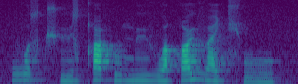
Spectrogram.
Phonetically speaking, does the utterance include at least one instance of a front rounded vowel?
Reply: yes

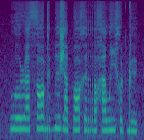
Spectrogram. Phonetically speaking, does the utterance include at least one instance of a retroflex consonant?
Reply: yes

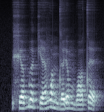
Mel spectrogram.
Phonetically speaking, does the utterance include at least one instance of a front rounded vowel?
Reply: no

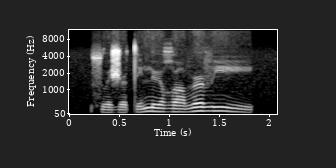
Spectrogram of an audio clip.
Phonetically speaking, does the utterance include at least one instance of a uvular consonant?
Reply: yes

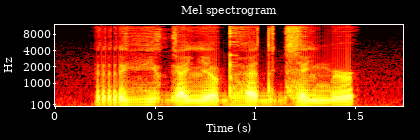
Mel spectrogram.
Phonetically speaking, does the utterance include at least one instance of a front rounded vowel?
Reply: no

